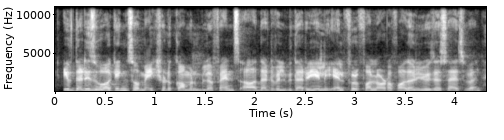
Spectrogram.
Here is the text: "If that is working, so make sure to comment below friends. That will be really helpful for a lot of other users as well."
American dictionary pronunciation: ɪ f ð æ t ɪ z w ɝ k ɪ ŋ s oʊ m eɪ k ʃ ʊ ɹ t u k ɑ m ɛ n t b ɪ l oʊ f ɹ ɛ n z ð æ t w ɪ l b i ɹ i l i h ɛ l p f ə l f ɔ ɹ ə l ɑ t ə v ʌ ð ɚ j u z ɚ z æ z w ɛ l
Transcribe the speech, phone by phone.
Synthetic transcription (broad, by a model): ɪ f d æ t ɪ z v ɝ k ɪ ŋ s oʊ m eɪ k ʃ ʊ ɹ t u k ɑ m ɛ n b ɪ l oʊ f ɛ n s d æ t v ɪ l b i ɹ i l i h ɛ l f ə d f ɔ ɹ ə l ɑ t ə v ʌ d ɚ j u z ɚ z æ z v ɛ l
